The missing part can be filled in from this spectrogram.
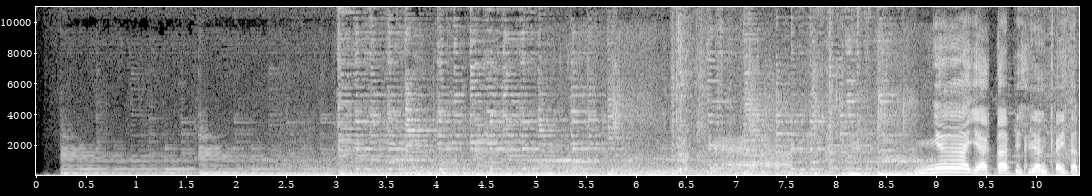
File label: RADIO DRAMA QUECHUA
